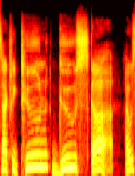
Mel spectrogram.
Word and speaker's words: Tunguska: So, it's actually Tunusa. I was saying Tungusa, I think, cuz it's spelled like it would be pronounced Tungusa, but it's not.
